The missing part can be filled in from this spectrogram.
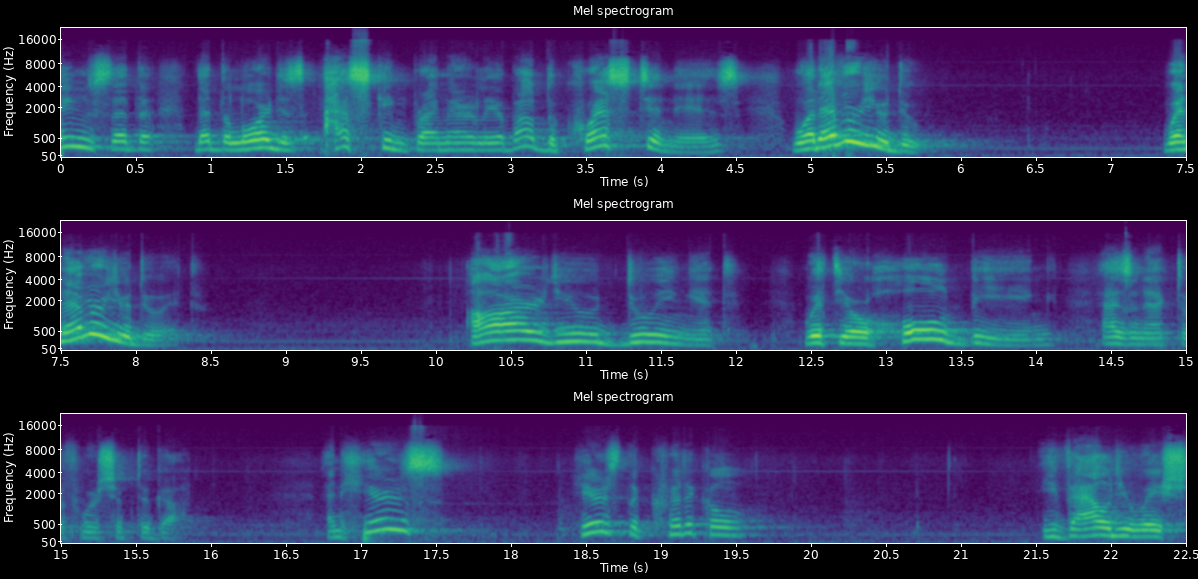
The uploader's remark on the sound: at New Life Fellowship Church, Concord, NC, on Sunday, January 9, 2022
